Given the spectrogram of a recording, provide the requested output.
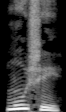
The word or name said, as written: ಮಿಷ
